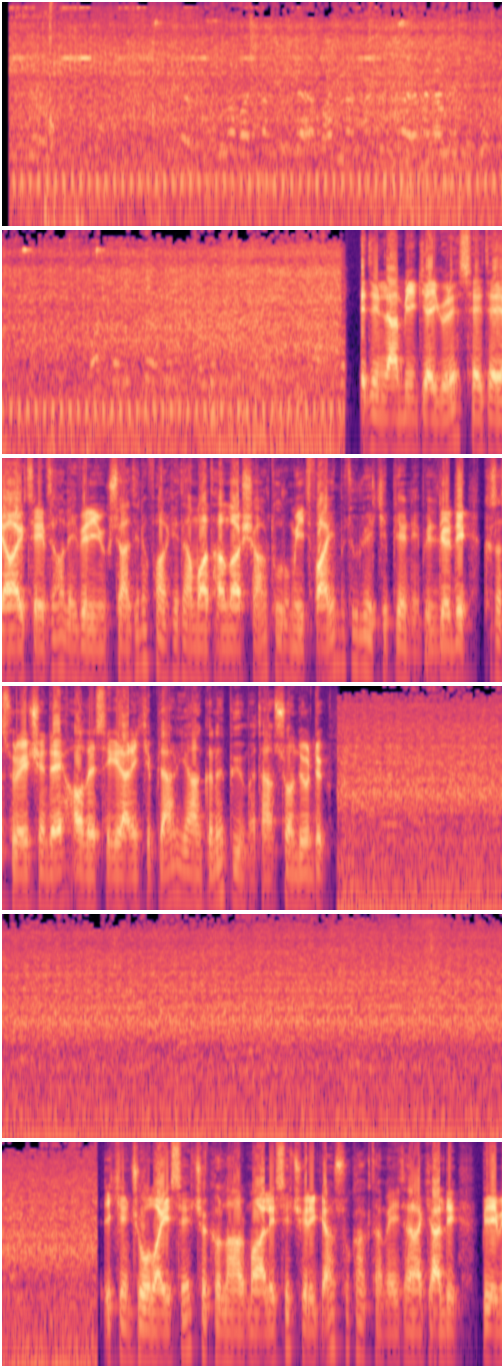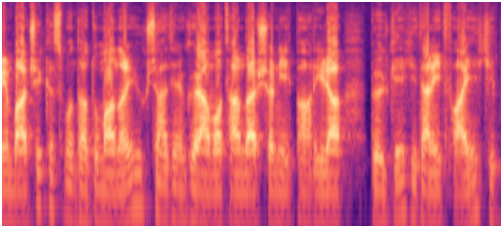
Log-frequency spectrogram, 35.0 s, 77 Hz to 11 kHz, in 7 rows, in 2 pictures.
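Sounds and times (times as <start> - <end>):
faint voices talking: 0.1 - 7.2
diesel engine idling: 0.1 - 8.5, 18.4 - 26.0.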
